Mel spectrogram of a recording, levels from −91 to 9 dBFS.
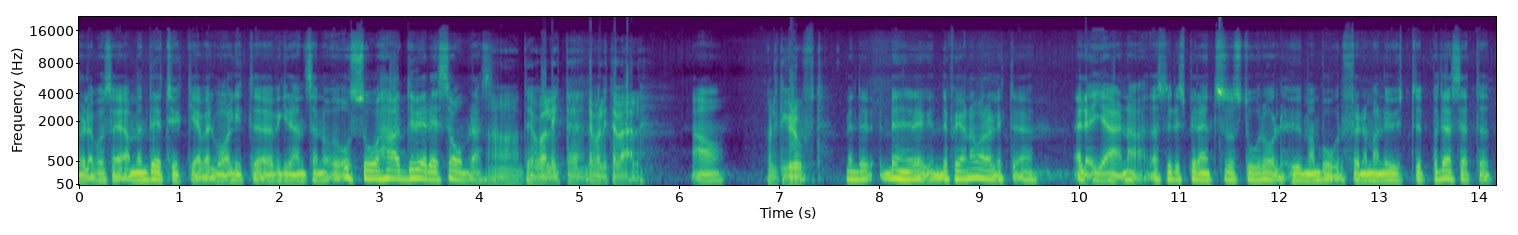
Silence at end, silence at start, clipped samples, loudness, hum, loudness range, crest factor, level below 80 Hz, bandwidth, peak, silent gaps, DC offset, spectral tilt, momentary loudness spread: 0.05 s; 0 s; under 0.1%; -13 LUFS; none; 5 LU; 12 dB; -48 dBFS; 14.5 kHz; 0 dBFS; none; under 0.1%; -6.5 dB/octave; 9 LU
